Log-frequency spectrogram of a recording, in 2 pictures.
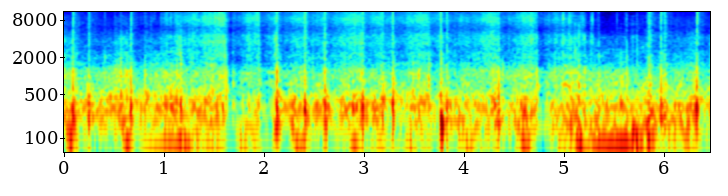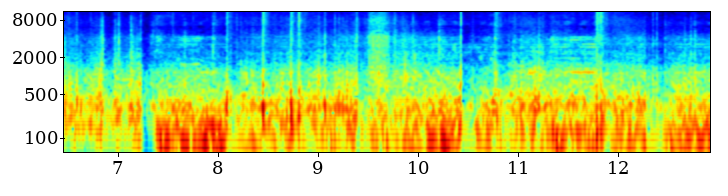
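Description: Aerial fireworks barrage: many sharp bangs and crackles in quick succession as several shells burst at once.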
